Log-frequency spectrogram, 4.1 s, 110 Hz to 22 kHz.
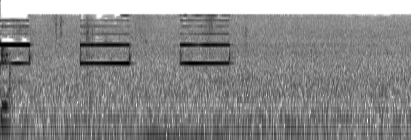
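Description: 2011 Jeep Grand Cherokee power liftgate closing at the push of a button, its warning chime giving short high beeps about once a second. The last beep ends a little over two seconds in.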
